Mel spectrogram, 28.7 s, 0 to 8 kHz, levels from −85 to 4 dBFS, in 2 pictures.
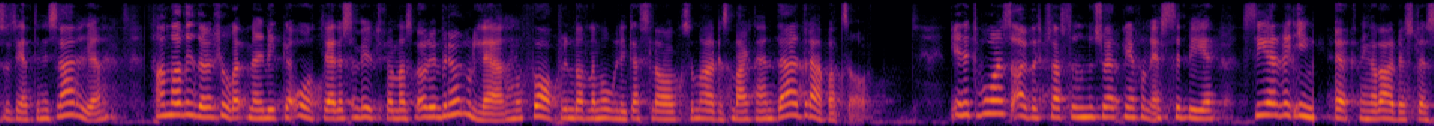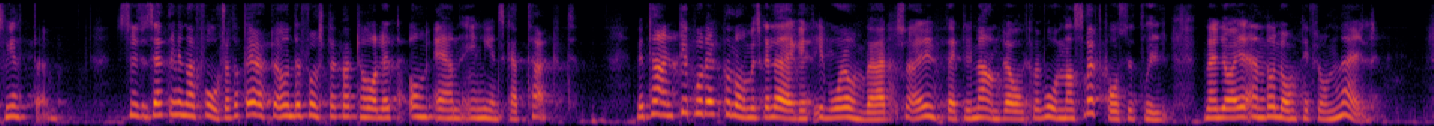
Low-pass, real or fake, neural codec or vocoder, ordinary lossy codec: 7.2 kHz; fake; codec, 16 kHz, 1 kbps, FreqCodec, larger model; none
